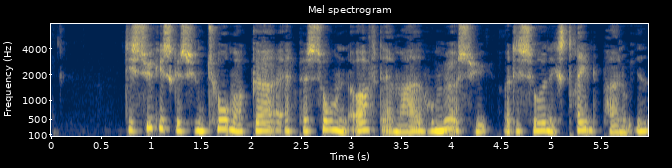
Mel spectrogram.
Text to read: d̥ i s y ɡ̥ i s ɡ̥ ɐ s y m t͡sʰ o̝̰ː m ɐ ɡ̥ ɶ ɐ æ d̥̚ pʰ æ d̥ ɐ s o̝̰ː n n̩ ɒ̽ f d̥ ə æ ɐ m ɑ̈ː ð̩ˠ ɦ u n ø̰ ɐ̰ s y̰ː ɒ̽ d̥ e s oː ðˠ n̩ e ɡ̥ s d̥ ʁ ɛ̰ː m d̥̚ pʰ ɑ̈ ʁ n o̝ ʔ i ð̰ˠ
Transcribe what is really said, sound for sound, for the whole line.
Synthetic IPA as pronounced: d̥ i s y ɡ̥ i s ɡ̥ ə s y m t͡sʰ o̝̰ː m ɐ ɡ̥ ɶ ɐ æ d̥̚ pʰ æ ɐ s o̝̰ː n n̩ ɒ̽ f d̥ ə æ ɐ m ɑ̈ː ð̩ˠ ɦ u m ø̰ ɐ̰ s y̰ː ɒ̽ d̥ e s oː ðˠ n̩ e ɡ̥ s d̥ ʁ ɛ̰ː m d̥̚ pʰ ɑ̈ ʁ n o̝ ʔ i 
